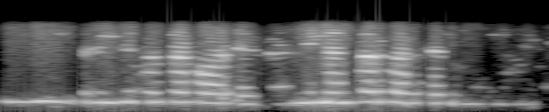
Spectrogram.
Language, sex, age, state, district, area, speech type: Marathi, female, 18-30, Maharashtra, Mumbai Suburban, urban, conversation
